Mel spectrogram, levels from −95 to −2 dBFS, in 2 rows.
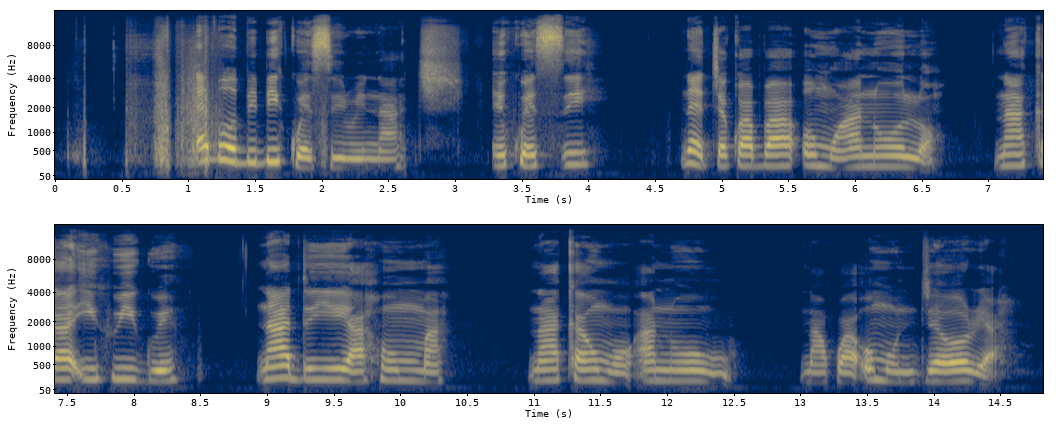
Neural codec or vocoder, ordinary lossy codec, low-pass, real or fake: none; none; 14.4 kHz; real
